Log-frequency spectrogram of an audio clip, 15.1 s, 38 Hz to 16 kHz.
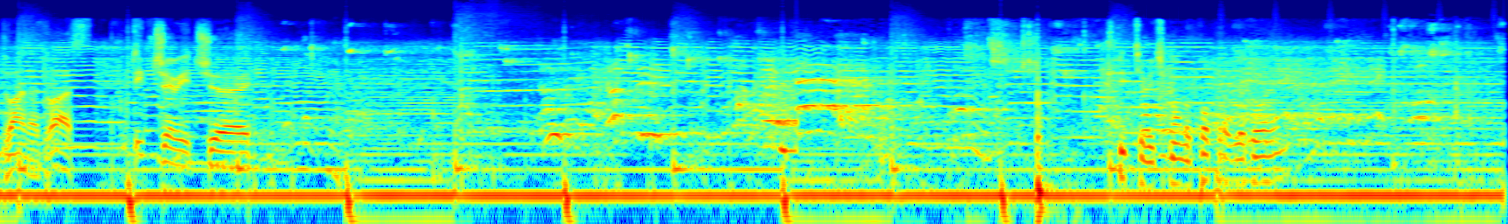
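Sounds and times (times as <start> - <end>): background music: 0.0 - 15.0
sneakers squeaking on court: 2.7 - 8.0, 8.7 - 11.3, 13.3 - 15.0
basketball bouncing: 9.9 - 11.0.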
